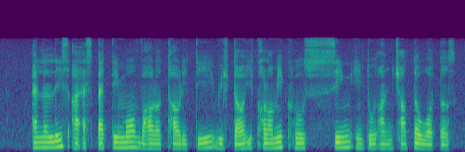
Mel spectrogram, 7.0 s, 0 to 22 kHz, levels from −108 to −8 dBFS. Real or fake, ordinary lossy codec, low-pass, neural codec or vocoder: real; none; none; none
